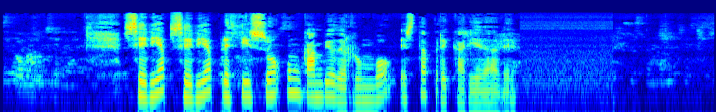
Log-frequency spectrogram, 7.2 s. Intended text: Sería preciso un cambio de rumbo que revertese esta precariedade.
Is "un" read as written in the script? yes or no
yes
